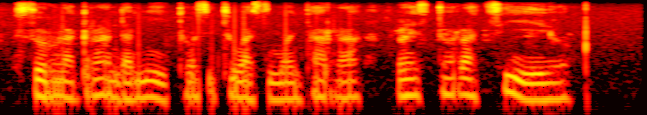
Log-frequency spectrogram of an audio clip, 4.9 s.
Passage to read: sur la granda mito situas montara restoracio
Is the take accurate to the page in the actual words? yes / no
yes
